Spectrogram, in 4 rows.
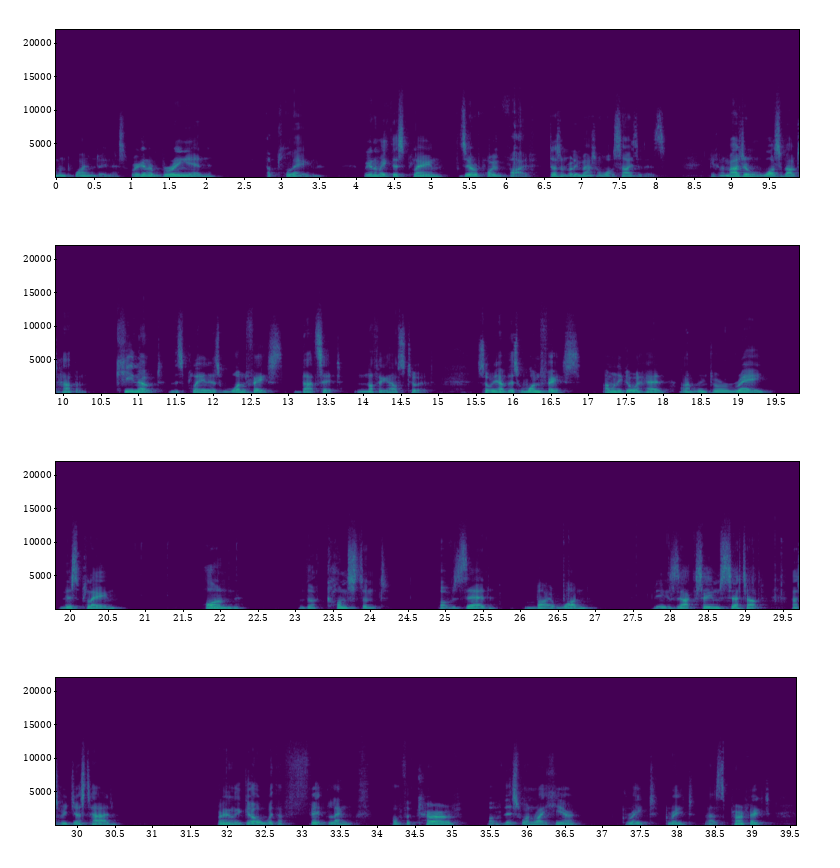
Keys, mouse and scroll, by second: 0.8 click, 1.1 a, 3.1 click, 5.4-5.8 typing, 6.1 Return, 8.4-8.8 scroll up 1, 9.0 shift+middle click, 17.7 click, 20.9 click, 21.2 double click, 23.8 click, 26.3 1, 26.6 Return, 27.9 click, 29.1 d, 29.4 Return, 31.9 click.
